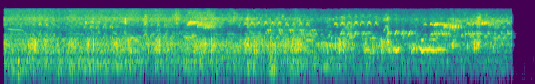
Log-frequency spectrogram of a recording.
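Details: A flock of West Indian whistling ducks in Cuba, whistling to each other, keeps up a dense, overlapping chatter of shrill, squeaky whistles and chirps with no pauses breaking the steady noise.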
